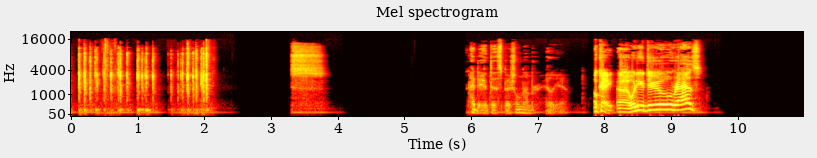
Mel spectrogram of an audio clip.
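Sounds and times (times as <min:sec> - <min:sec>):
typing notes on a computer keyboard during a tabletop role-playing game: 0:00.0 - 0:02.2
speech: 0:06.0 - 0:09.6.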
